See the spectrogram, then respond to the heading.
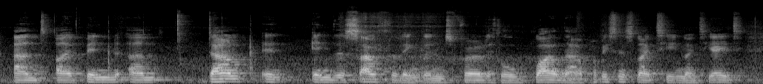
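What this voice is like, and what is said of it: Northern English accent. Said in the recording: “You'll probably tell from my accent which bit of the world I come from. ... I'm a northern lad.”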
